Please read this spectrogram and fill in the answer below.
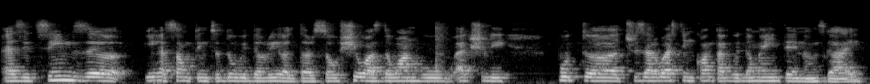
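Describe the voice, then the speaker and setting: A woman's voice: deep voice, level tone, normal speed, roomy sound, poor audio. A woman hosting a casual livestream, reading viewer comments aloud and answering them conversationally. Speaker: livestream host. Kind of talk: casual livestream chat about a case.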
